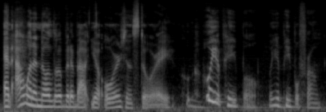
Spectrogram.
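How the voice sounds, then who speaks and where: A woman's voice: lowish voice, lively intonation, quick pace, vocal fry, slight background noise. A woman co-hosting a conversation podcast who is playful and chatty and asks her guests curious questions. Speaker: podcast co-host.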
